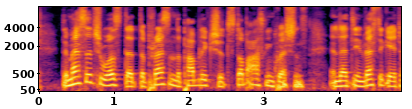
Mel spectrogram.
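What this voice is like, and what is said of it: Usual voice. Nothing is said of it.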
